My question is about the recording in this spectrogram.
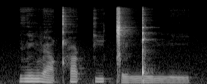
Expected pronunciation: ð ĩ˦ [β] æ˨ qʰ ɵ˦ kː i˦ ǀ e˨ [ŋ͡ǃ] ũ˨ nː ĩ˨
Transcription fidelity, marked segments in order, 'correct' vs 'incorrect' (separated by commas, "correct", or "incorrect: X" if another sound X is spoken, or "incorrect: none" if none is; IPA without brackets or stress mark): correct, correct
